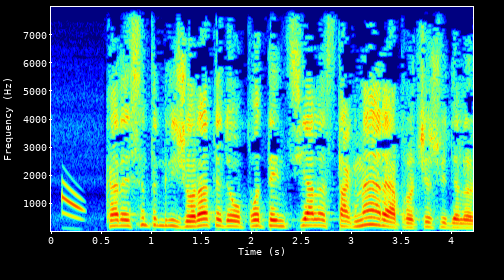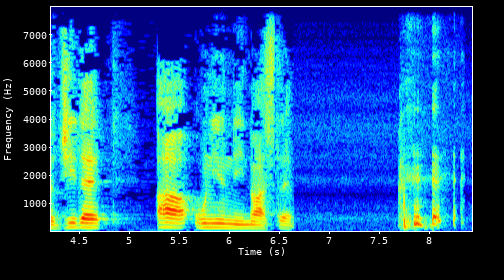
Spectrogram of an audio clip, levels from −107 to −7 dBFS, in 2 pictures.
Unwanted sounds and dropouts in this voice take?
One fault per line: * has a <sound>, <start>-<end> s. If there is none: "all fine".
* has a chirp, 0.1-0.4 s
* has a laugh, 7.7-8.4 s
